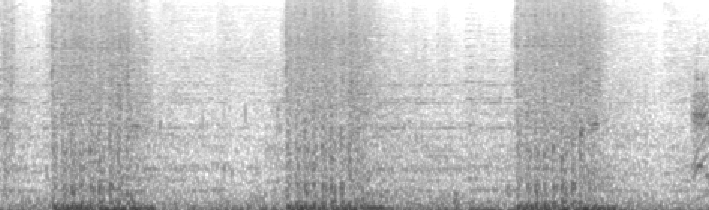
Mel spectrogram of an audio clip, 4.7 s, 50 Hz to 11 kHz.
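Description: Heavy automatic gunfire from the video game Gears of War 2 rattles in three loud, sustained bursts separated by short pauses.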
